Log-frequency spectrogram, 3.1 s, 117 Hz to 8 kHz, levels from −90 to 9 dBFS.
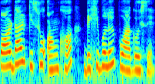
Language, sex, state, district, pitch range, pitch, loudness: Assamese, female, Assam, Kamrup Metropolitan, 245-310 Hz, 285 Hz, -15 LUFS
